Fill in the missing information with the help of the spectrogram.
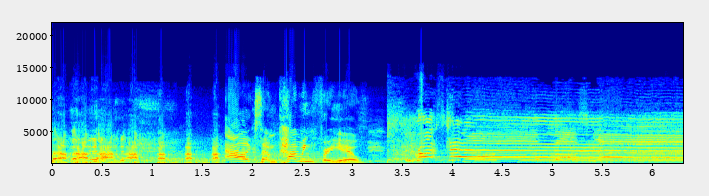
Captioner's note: laughter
